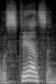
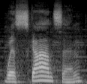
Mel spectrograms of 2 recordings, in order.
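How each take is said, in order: First: The middle syllable has a flat vowel like scan. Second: The middle syllable is stressed with an open ah vowel. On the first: "Wiscan, Scan, Scan" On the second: "I put extra emphasis on the con... it's the ah that a doctor would tell you to say"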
